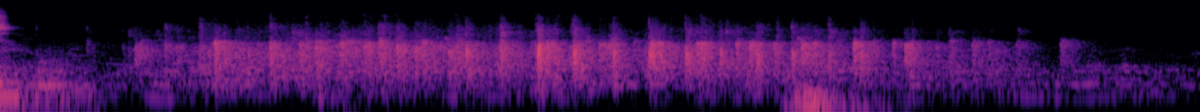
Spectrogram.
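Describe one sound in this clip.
A small crowd applauds.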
